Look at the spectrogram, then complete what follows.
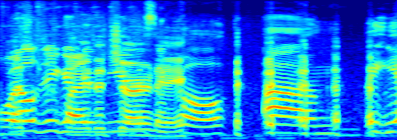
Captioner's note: laughing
